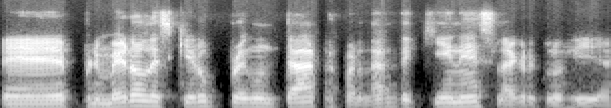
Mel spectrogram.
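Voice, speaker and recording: Speaking with an American accent, the man keeps a moderate pace. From United States. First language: English (speaking Spanish). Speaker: agroecology researcher. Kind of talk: seminar lecture. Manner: hesitant, with fillers.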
